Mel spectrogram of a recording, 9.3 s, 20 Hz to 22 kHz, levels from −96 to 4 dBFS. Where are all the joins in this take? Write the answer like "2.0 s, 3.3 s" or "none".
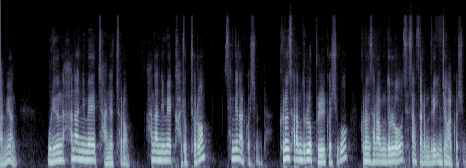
2.8 s, 4.3 s, 5.5 s, 7.1 s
